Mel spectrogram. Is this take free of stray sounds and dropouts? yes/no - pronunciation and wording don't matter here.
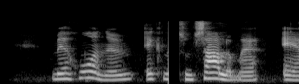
no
